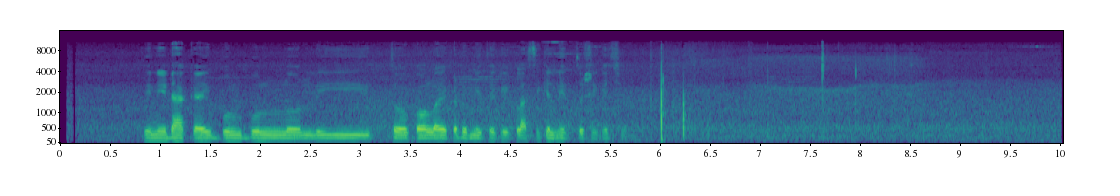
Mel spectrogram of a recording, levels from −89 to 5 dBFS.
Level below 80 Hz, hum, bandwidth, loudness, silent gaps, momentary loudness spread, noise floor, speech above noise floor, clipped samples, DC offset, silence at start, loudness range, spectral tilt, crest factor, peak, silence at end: -56 dBFS; none; 11.5 kHz; -22 LUFS; none; 24 LU; -48 dBFS; 27 dB; under 0.1%; under 0.1%; 0.85 s; 20 LU; -6.5 dB/octave; 24 dB; 0 dBFS; 0.05 s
